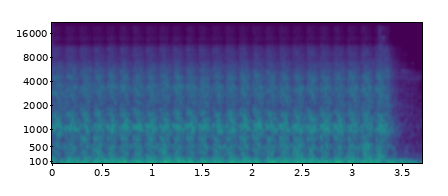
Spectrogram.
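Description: Land Rover Defender TD5 diesel engine cranking over without catching, a steady loud rhythmic starter-motor churn that runs continuously, then cuts off abruptly near the end.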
